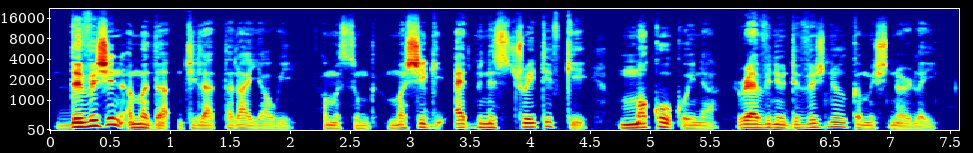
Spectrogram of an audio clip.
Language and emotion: Manipuri, neutral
